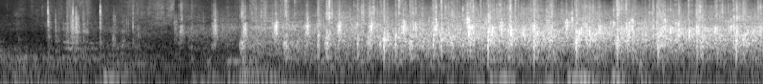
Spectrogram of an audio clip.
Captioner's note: applause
